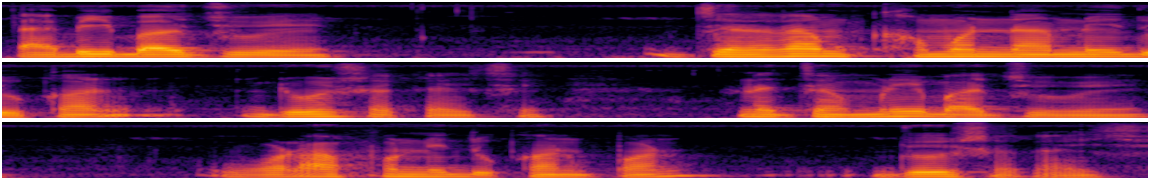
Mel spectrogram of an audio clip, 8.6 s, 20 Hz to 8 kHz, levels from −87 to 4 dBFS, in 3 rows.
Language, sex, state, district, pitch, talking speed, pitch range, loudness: Gujarati, male, Gujarat, Valsad, 110 Hz, 130 wpm, 105-120 Hz, -20 LUFS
